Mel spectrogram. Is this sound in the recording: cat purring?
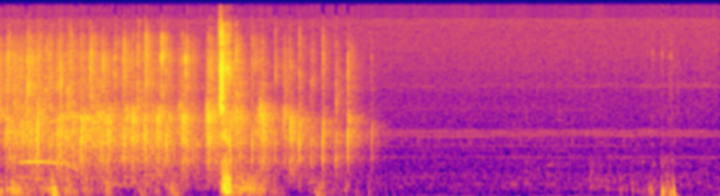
no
